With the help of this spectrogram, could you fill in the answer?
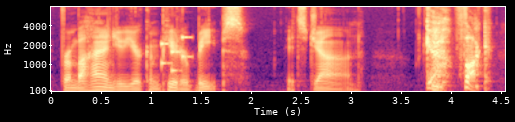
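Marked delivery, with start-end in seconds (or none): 3.7-4.4 higher, louder startled outburst; startled cry. Acted. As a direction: yelp it out in sudden alarm. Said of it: "the other guy cries".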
